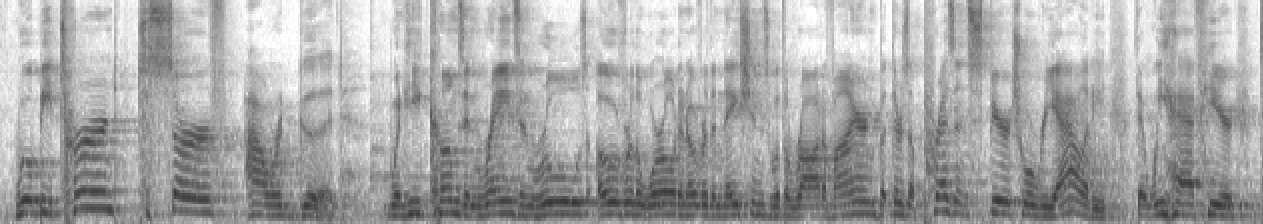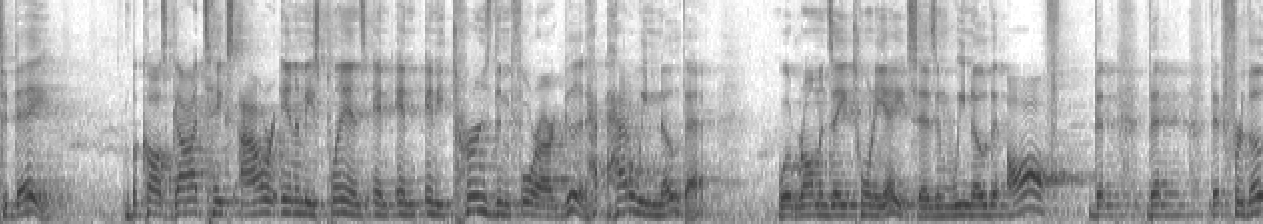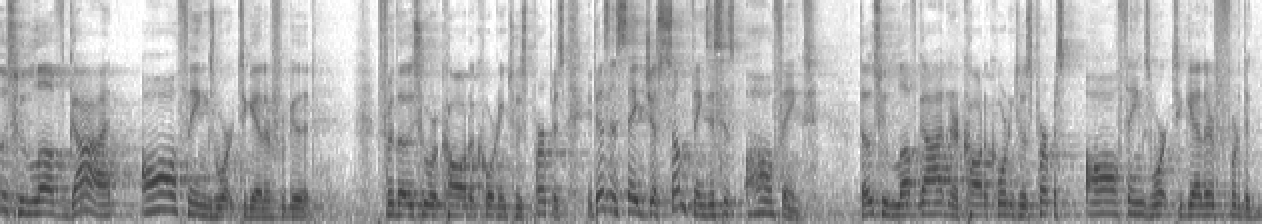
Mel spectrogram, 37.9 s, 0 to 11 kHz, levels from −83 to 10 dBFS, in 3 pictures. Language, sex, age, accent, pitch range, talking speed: English, male, 40-59, American, 140-170 Hz, 185 wpm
